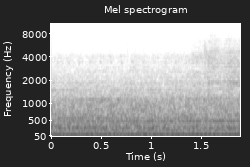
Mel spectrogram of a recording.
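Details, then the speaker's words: 2016 Ram 2500 HD 4x4 pickup while driving: a steady low droning, rotating growl and howl like a low-flying airplane from the front end under road noise; tires are evenly worn, so a worn wheel bearing hub assembly is suspected. "so this pickup truck has a rotating growling howling low-flying airplane noise you might be able to hear it right"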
